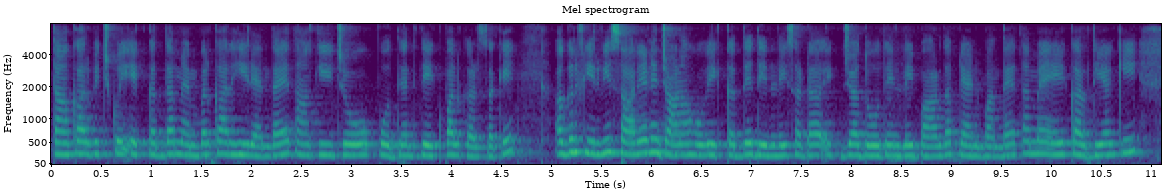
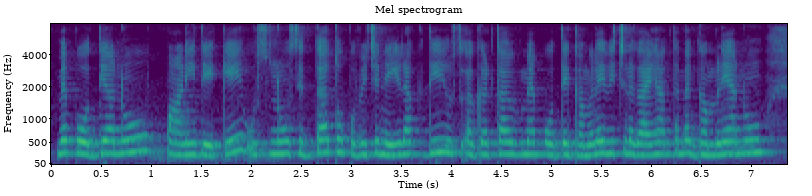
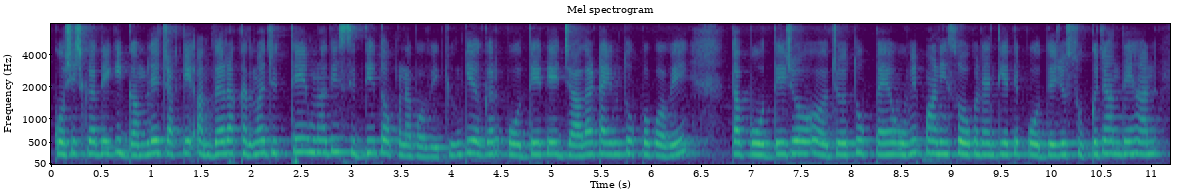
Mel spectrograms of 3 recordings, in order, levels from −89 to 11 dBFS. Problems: background sounds at intervals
